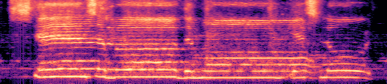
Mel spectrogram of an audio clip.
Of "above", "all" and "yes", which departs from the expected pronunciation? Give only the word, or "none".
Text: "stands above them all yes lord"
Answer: all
